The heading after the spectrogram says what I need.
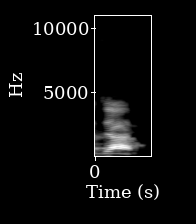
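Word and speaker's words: czar: Romanov वंश का जो राजा था निकोलस द्वितीय, इस समय रूस का जार। जार बोला जाता है रूस में राजा को, कैसे लिखा जाता है, के साइलेंट होता है यहाँ पे।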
